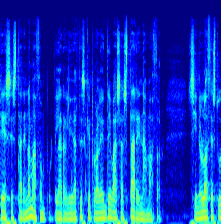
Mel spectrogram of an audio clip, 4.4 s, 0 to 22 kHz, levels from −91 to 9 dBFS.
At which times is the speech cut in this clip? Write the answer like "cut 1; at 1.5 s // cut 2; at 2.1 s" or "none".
none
